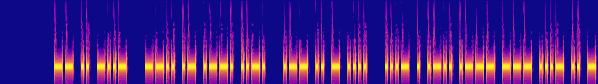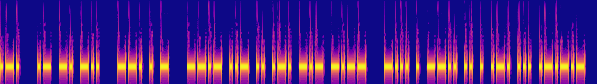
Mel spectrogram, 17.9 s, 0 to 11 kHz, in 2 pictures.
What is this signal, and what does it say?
Morse code, heard as a keyed tone, about 30 wpm, 700 Hz. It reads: MIX ZAPF WITH VELJOVIC AND GET QUIRKY BEZIERS.
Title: Pangram Challenge v2 - 30wpm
